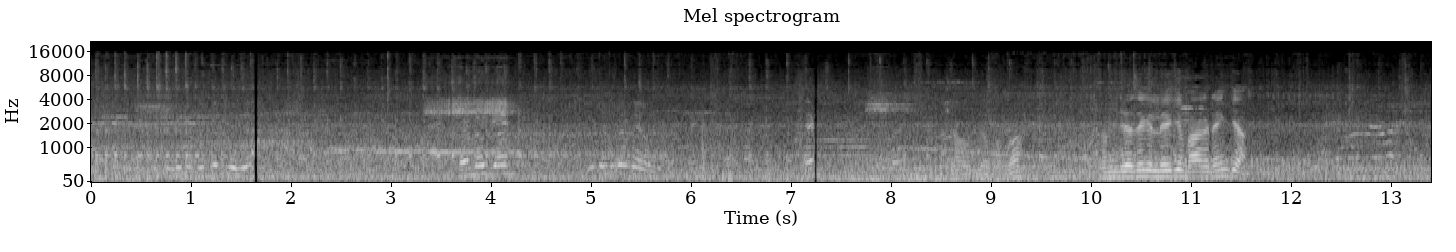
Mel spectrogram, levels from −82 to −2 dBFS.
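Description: At 1.64 s and again at 7.24 s there's a gap at a join of encoded pieces, brief silent dropouts of about 35 and 30 ms where separately encoded chunks got butted together untrimmed.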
